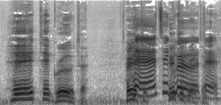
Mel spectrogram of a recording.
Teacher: in Kristiansund, where we were on the West Coast, they have a different accent. And they drop the N and they drop the R.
